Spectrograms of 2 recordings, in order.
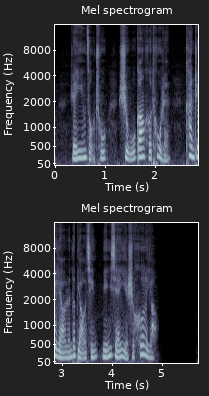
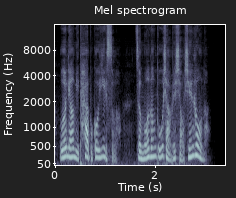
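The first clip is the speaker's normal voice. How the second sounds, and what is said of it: Rough, gruff male voice. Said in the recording (Chinese): “一个粗犷的声音说”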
